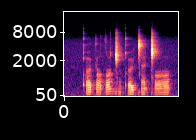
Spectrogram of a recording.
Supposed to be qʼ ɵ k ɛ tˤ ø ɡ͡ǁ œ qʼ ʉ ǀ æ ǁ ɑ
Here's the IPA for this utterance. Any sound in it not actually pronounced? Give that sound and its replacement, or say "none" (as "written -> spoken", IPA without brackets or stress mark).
ø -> ɛ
